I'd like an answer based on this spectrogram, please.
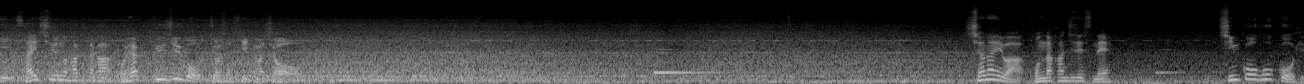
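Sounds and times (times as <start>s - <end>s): stationary train humming: 0.0s - 13.0s
short beep: 6.5s - 7.9s, 11.3s - 12.2s.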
